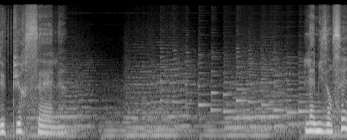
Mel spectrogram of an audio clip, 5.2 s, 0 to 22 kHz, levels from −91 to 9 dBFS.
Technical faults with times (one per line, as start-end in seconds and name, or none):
0.00-5.22 crude rate conversion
